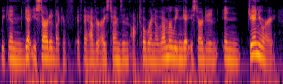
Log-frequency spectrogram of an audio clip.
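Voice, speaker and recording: A woman hockey coach from Canada, a podcast guest, talking in a loud, chatty way with lots of "like" fillers. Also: on the low side, steady tone, clean tone, no echo. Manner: chatty, fast storytelling with many "like" fillers. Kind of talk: casual podcast interview.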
